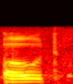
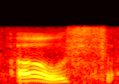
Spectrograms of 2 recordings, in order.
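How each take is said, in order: First: The word ends with a plain T sound. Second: The word ends with a TH sound. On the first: "the Tav can sound like a T" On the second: "or a T H"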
